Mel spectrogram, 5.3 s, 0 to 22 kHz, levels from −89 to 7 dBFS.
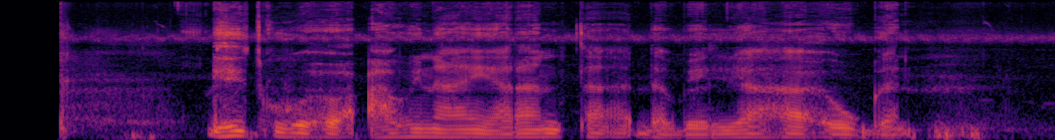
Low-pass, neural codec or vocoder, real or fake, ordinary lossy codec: none; none; real; none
